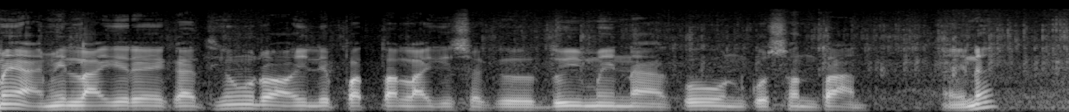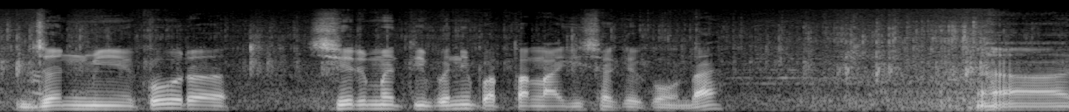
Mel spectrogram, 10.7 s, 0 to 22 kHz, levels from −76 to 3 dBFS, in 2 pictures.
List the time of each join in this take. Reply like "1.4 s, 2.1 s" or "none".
none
